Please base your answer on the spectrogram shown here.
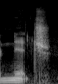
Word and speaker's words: niche: Then you saved me by saying ary like niche or niche. I guess you could say both. Yeah. Someone said you're not saying it right. And then I said, "Are you sure?" And then I looked it up and apparently you could say both ways.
